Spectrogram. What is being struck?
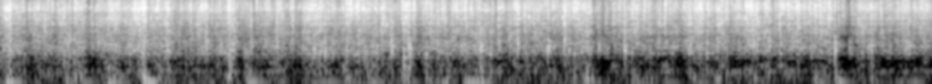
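Inflated polyethylene air cushion packaging.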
